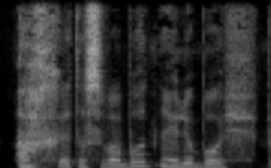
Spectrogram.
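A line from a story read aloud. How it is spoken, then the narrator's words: Feigned sigh. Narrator (Russian): притворно вздохнула Берилл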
